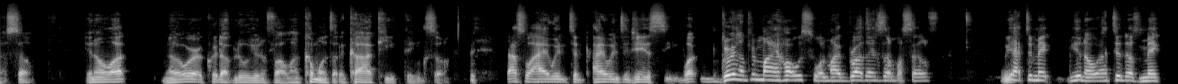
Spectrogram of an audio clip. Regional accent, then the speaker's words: Kingston, Jamaica; moved away; also born or lived in England; Growing up in Jamaica, my first school in Jamaica, it was on Whitehall Avenue, Kingston 8, mm-hmm. a school called Swallowfield All Age. And I was living on Whitehall Avenue for a while

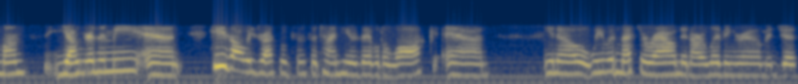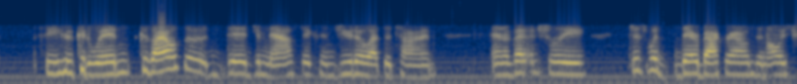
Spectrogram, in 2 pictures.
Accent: Denver, Colorado, United States; I'm from Denver and I love our campus and I love the town here.

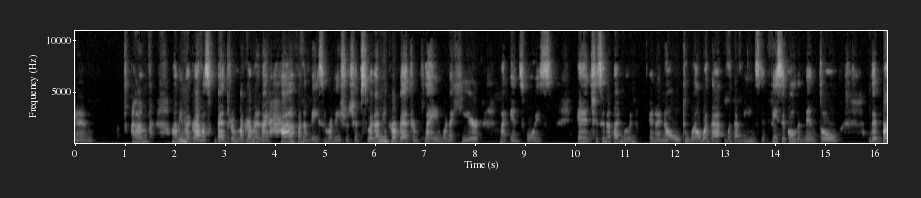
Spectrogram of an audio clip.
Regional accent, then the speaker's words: Caracas, Capital District, Venezuela; moved away as an adult; now in Dallas, United States; I was born and raised in Caracas, Venezuela. So this is not my Texan accent

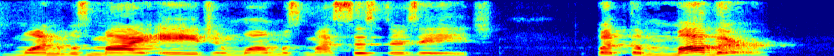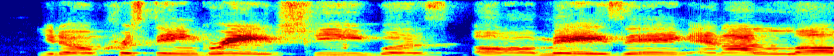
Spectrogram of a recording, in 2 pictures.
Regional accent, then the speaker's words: Philadelphia, Pennsylvania, United States; I grew up in Philadelphia

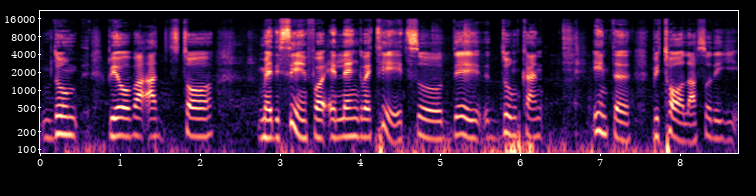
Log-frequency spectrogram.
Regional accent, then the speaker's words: Nigeria; Swedish is a second language; Nej, jag kommer från Nigeria.

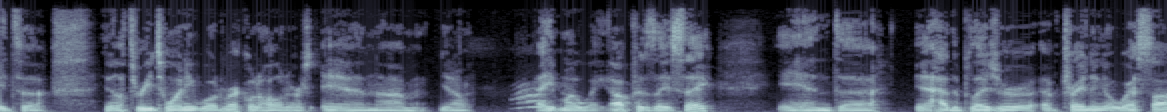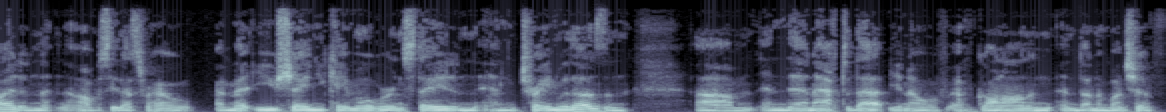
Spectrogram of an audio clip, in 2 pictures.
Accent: England, United Kingdom; now in United States; I grew up in England

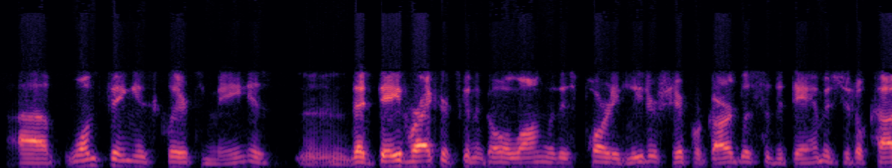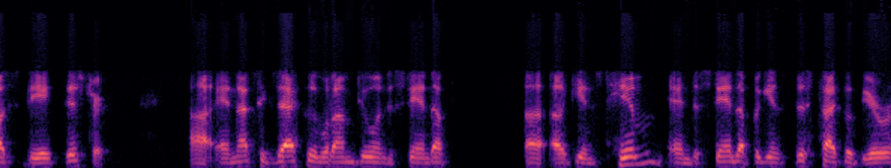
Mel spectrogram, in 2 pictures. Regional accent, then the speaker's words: Ellensburg, Washington, United States; my hometown, Ellensburg, Washington

